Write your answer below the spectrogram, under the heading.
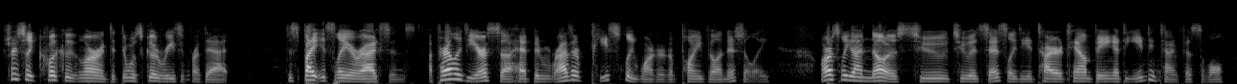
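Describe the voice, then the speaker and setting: Bright, forceful story narrator, dry sound. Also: mid-range voice, animated, fast, no echo, muffled recording. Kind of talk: scripted narration of fan fiction story.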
